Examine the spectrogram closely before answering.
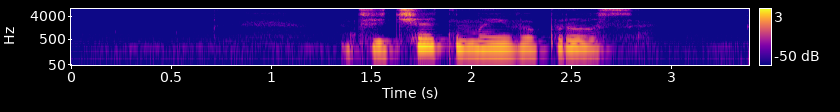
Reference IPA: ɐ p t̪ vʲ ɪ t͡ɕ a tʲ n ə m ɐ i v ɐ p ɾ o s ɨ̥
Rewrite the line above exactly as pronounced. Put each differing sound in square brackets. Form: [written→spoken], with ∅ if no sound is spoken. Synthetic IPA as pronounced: ɐ [p→∅] t̪ vʲ ɪ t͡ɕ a tʲ n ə m ɐ i v ɐ p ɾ o s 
